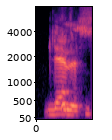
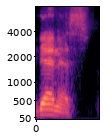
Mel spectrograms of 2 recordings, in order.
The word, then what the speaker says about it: Dennys: Dennys. – Pronounced Dennys. Yeah. D-E-N-N-Y-S, but it's pronounced Dennys.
